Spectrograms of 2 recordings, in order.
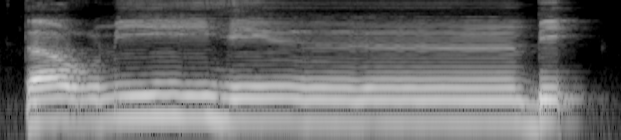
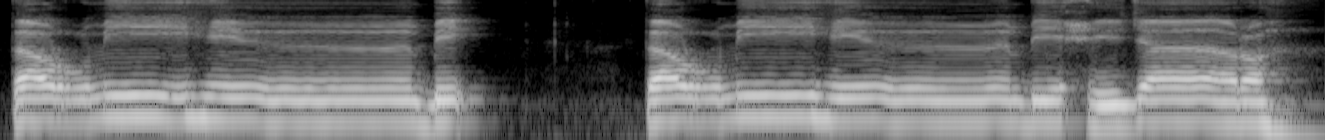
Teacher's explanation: Cette règle, on parle ici de ikhfa al-shafawi, nécessite le nazima, al-ghunna. Le son qui sort du narine.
